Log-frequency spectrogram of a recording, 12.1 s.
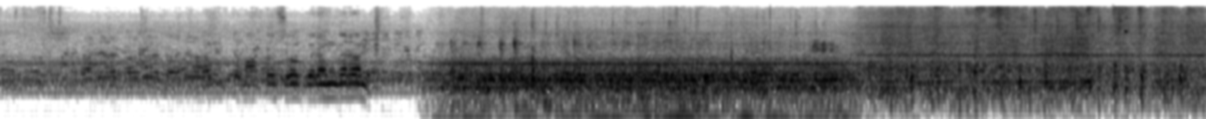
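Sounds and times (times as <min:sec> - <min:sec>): train running heard inside coach: 0:03.8 - 0:12.0.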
